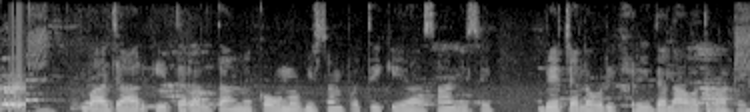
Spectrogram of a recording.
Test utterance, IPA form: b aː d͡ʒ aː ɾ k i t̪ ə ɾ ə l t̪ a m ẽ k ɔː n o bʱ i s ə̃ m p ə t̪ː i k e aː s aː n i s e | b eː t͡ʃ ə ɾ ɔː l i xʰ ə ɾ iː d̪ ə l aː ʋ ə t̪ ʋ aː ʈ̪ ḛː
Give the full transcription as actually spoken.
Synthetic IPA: b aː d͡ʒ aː ɾ k i t̪ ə ɾ ə l t̪ a m ẽ k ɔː n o bʱ i s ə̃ m p ə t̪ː i k e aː s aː n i s e | b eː t͡ʃ ə l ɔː ɾ i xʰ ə ɾ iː d̪ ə l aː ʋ ə t̪ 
